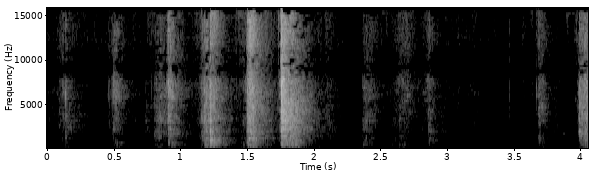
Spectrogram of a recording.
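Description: A deck of tarot cards being shuffled by hand: a quick run of soft card flicks and slaps in the first two seconds, then quieter handling with one more flick near the end.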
